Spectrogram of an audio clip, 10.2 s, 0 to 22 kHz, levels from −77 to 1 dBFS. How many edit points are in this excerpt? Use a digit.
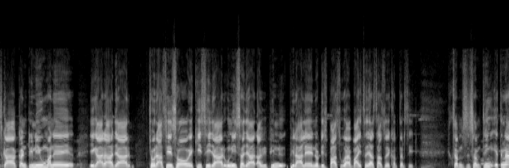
0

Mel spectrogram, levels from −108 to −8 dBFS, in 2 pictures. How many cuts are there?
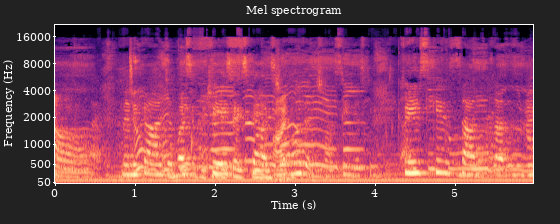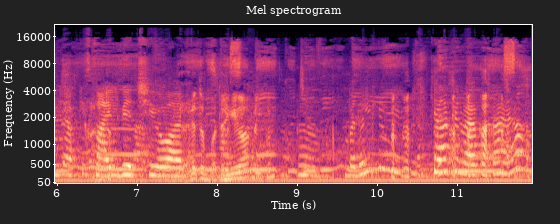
0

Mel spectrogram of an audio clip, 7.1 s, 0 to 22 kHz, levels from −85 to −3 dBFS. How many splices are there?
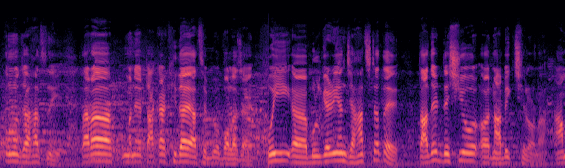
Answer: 1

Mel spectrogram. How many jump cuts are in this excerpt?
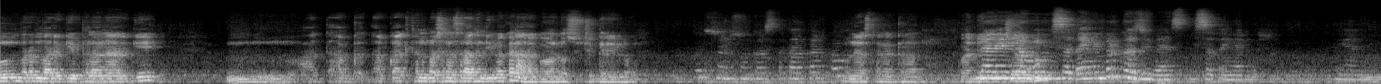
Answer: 0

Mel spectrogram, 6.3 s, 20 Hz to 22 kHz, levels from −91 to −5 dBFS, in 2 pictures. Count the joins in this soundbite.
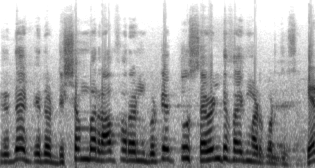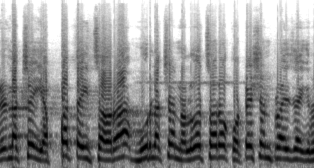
0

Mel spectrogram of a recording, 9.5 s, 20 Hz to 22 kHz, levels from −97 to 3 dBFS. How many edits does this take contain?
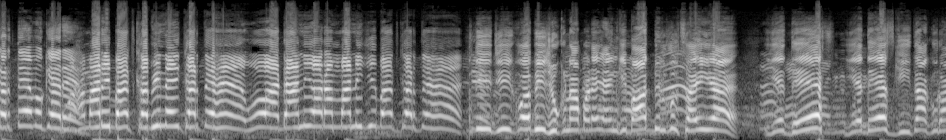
1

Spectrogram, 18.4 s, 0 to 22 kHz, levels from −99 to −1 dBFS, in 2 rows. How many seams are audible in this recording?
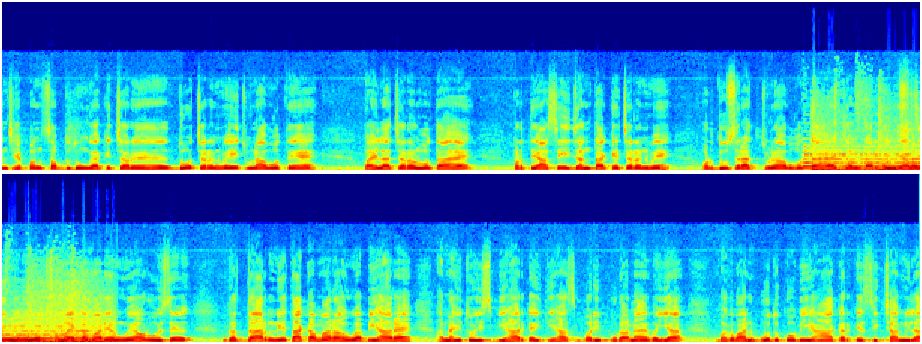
1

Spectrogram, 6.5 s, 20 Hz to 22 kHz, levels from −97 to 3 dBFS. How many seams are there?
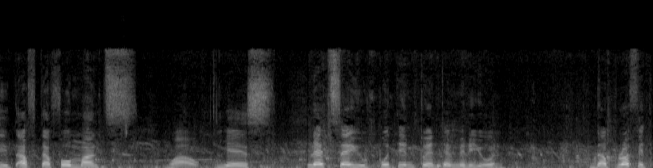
1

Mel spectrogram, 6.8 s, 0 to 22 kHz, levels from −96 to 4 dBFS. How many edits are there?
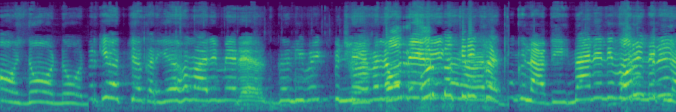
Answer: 2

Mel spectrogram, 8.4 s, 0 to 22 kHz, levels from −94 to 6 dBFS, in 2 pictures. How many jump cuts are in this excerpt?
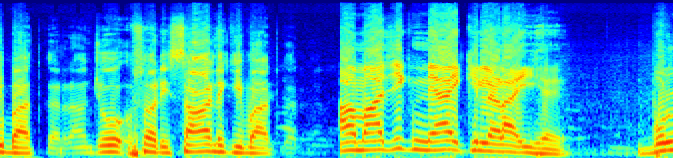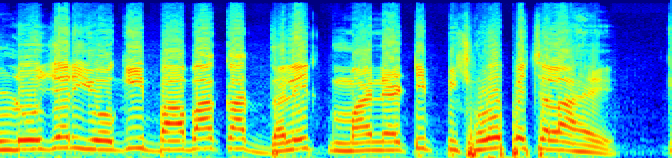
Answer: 1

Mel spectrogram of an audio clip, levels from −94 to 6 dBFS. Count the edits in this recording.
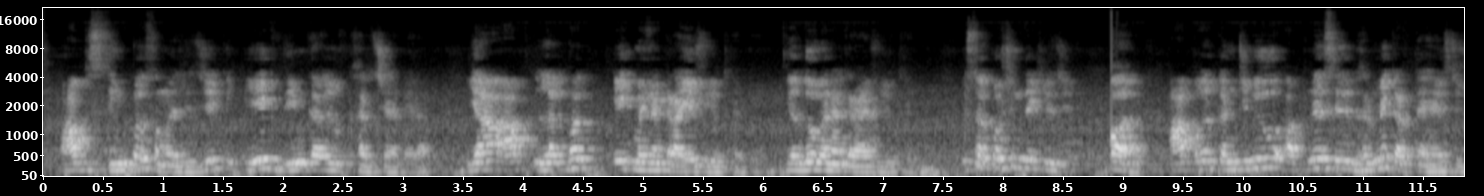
1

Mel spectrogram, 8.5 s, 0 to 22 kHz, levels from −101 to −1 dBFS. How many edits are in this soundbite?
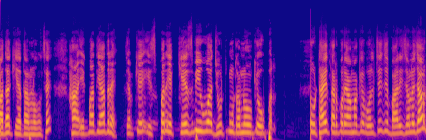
1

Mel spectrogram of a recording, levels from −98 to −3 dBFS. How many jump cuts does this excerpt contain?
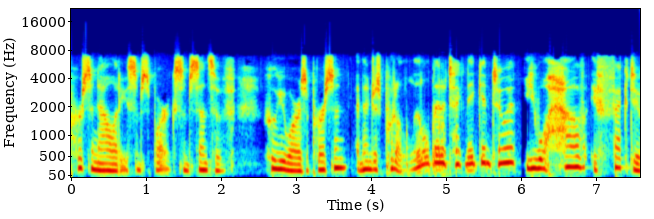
2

